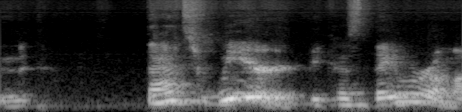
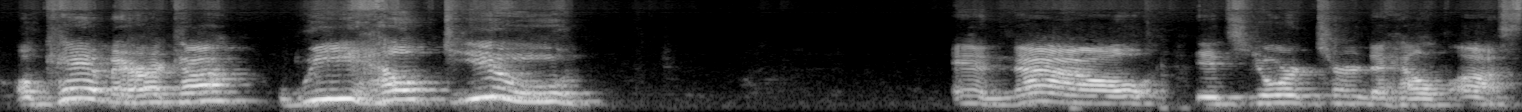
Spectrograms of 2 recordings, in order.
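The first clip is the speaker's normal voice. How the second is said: France demanding payback; 6 semitones higher, 6 dB louder, slower than usual. Retold or imitated. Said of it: "The alliance goes like this".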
